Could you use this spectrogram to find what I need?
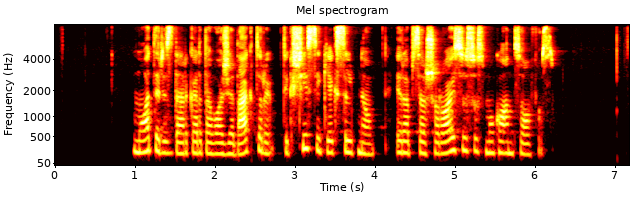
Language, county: Lithuanian, Vilnius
